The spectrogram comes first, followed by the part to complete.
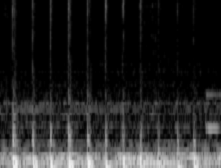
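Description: Rapid, even knocking: about ten knocks at roughly five a second.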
